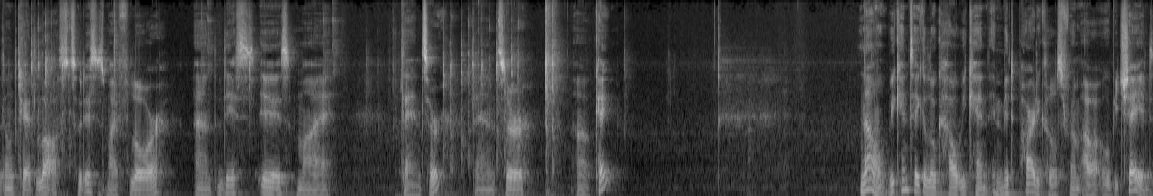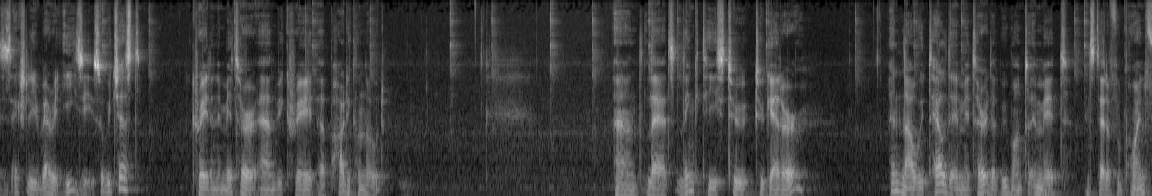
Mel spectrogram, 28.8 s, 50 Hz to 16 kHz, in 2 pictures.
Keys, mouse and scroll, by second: 0.0-1.2 typing, 2.4 click, 4.8 Return, 5.2-6.8 typing, 10.8-26.2 drag.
